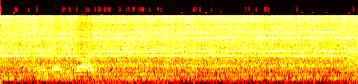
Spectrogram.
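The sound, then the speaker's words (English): A loud, steady roar of a vacuum drawing all the air out of a plastic bag being vacuum sealed around a person, a continuous rushing whine with a brief crinkle near the start. “There goes the vacuum.”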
